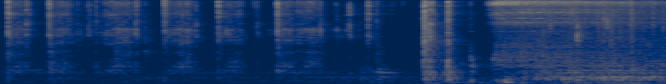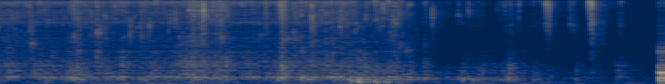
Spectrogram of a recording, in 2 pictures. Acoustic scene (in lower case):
kitchen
